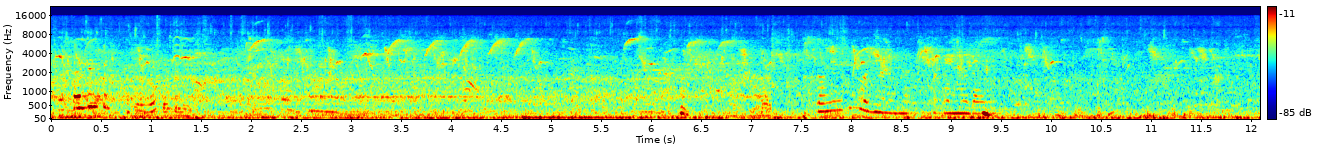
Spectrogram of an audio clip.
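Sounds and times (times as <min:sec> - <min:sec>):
bird chirping: 0:00.0 - 0:12.0
low outdoor rumble: 0:00.0 - 0:12.0.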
